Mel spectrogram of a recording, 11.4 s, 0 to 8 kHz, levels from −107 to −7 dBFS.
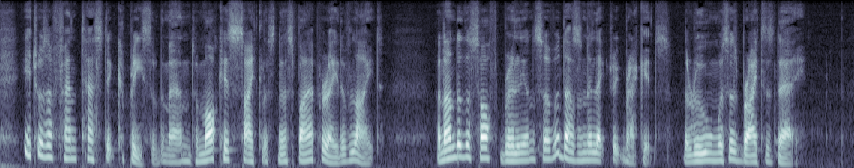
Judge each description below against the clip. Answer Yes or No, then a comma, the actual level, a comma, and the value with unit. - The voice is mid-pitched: Yes, medium, 145 Hz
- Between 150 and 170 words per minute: No, average, 180 wpm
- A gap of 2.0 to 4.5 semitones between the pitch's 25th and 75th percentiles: No, average, 5.0 semitones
